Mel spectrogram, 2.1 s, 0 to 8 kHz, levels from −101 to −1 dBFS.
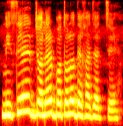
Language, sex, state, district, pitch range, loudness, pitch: Bengali, female, Assam, Hailakandi, 235-295 Hz, -12 LUFS, 275 Hz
